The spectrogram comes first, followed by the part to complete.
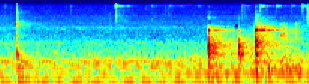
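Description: Small glass bowl set down on a kitchen countertop: a light tap at the start, then two sharp clinks about a second and a half in, the second with a brief glassy ring.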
